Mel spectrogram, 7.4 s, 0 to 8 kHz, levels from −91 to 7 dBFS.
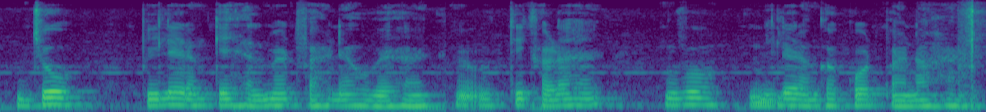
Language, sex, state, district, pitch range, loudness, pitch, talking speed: Hindi, male, Maharashtra, Aurangabad, 115-125 Hz, -30 LUFS, 120 Hz, 155 wpm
